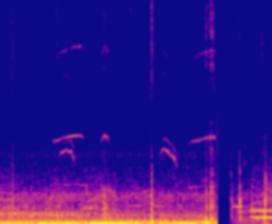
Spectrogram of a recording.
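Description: A chick cheeps softly.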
